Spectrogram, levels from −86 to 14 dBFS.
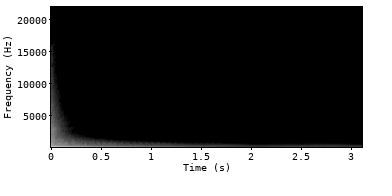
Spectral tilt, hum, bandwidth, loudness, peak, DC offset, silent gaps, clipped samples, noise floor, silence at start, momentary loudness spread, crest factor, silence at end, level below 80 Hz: -7.5 dB/octave; none; 4.7 kHz; -24 LUFS; 0 dBFS; under 0.1%; none; under 0.1%; -66 dBFS; 0 s; 27 LU; 24 dB; 2.15 s; -26 dBFS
